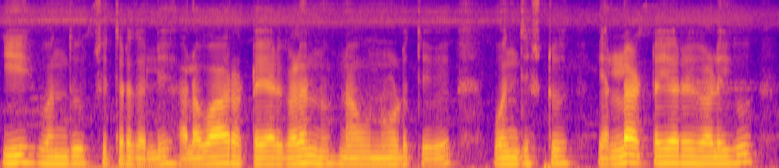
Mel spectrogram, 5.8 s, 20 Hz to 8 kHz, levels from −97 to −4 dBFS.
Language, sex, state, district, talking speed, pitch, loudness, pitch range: Kannada, male, Karnataka, Koppal, 125 wpm, 120 Hz, -18 LUFS, 110-125 Hz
